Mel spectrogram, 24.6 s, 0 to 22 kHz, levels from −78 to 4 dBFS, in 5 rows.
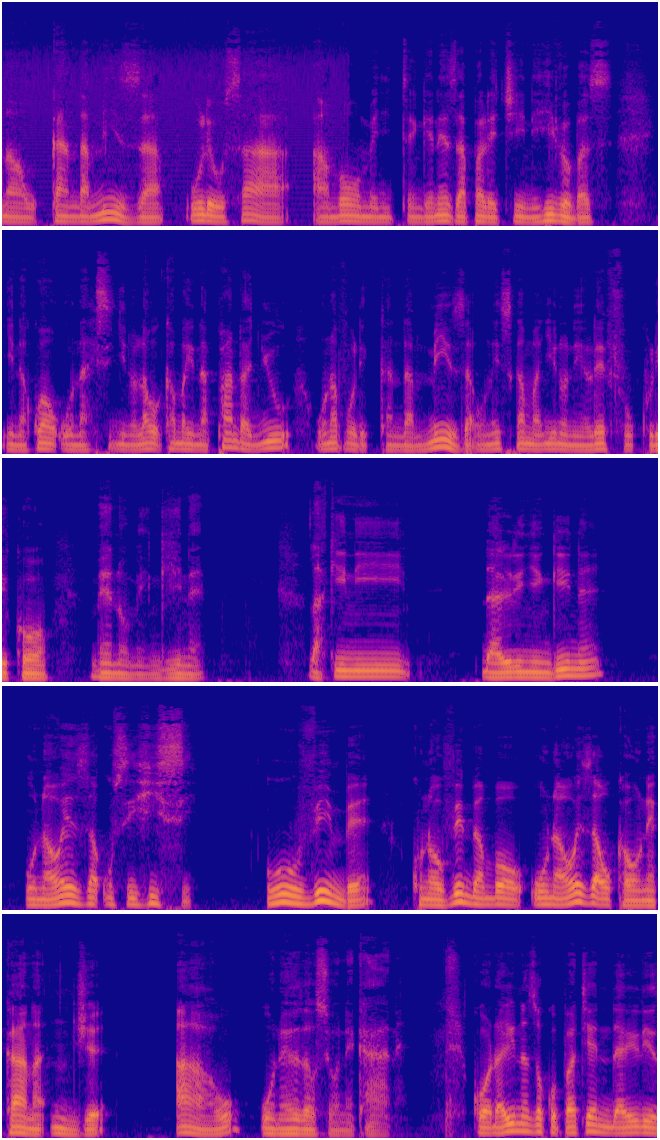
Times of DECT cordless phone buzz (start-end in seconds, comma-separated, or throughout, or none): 0.00-2.60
